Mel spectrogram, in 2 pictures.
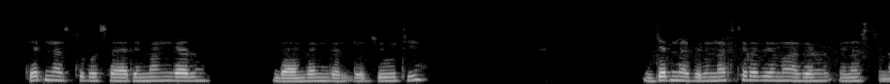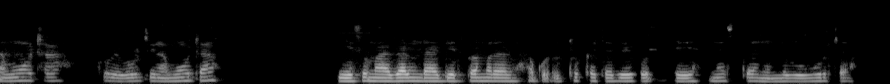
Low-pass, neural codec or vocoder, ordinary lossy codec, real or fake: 7.2 kHz; none; Opus, 64 kbps; real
